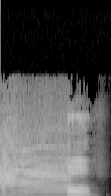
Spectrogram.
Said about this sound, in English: You know what? Yeah, hit that with the air horns, actually.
